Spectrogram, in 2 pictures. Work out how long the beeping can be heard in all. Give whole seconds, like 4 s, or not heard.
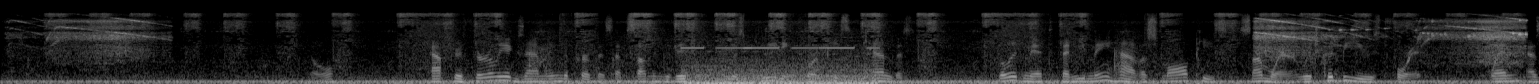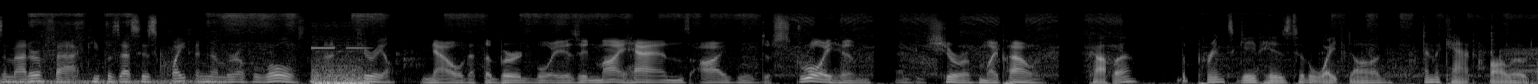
3 s.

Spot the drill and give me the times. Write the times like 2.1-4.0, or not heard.
0.0-1.8, 12.5-15.3.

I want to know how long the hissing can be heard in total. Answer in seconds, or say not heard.
31 s.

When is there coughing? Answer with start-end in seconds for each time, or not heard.
not heard.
